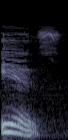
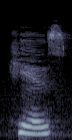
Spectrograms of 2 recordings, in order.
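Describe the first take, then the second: First: The h sound is dropped at the start. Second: The h sound is pronounced at the start.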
